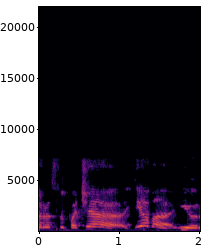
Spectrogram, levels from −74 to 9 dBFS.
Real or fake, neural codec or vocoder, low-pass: real; none; 7.2 kHz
